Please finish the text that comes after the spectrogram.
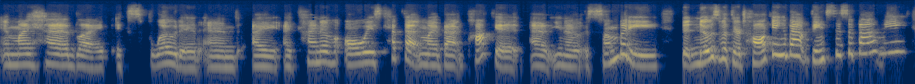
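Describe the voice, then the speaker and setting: A middle-aged American woman speaks at a medium pitch as a guest author. She is chatty and enthusiastic, telling personal stories in a casual, conversational way. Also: a bit bright. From United States. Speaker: interviewed children's author.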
